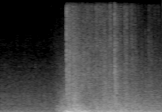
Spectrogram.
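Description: A tank gun fires with a loud boom.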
